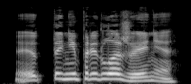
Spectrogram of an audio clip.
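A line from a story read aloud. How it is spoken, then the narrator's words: Snorting. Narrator (Russian): фыркнул цвак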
